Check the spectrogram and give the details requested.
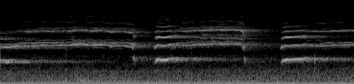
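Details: Peregrine falcon chick, still hungry after being fed, begs by nibbling the adult female's talons and beak: sustained reedy whistled wails broken into several long notes with small upward starts, over low hum.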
